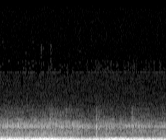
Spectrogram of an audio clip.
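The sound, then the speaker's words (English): A car engine drones as the vehicle drives swiftly along lonely, unused back roads. The low, steady hum and rumble stays even throughout, with no talk over it. “They keep off the main highways, keep clear of the state roads, keep driving swiftly along lonely, unused back roads.”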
